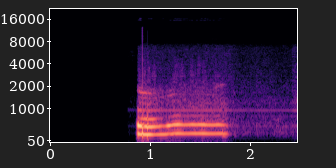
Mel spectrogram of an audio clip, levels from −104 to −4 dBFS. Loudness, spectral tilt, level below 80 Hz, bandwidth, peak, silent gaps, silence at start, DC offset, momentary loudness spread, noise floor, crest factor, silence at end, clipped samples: -25 LUFS; -9.5 dB/octave; -74 dBFS; 4.5 kHz; -6 dBFS; none; 0.85 s; under 0.1%; 12 LU; -63 dBFS; 22 dB; 0.7 s; under 0.1%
